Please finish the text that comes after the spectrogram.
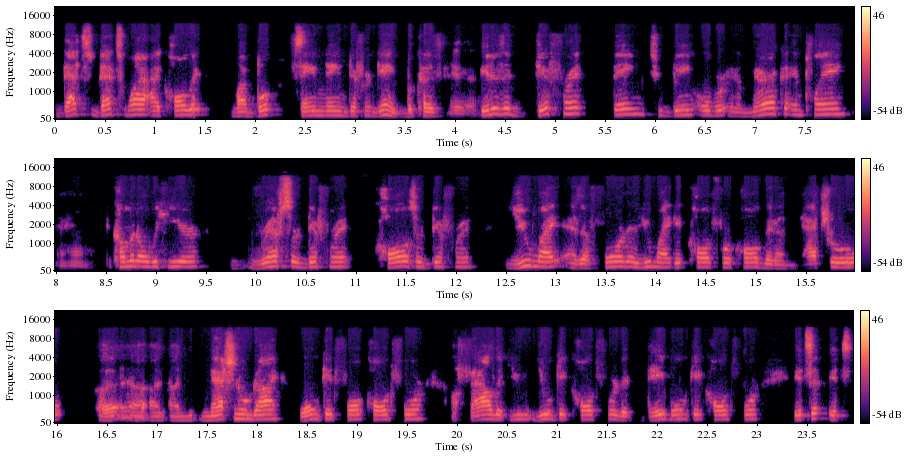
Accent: United States; moved away as an adult; also born or lived in Austria; as an American

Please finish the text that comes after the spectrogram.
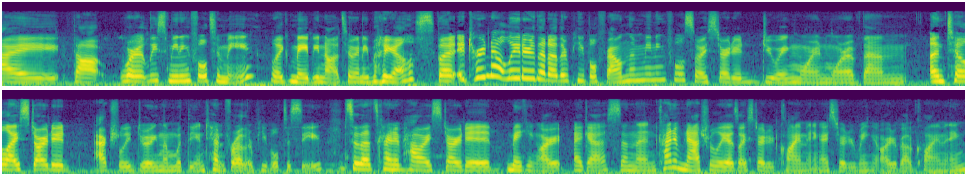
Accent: Los Angeles, California, United States; also born or lived in Australia; I'm like an LA native, so I grew up in the San Fernando Valley

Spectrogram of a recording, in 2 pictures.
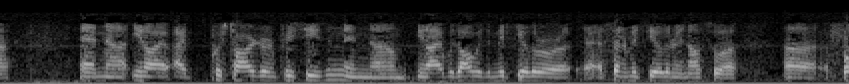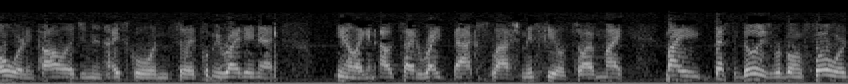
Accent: Longmeadow, Massachusetts, United States; I grew up in a town where in Longmeadow, Mass, where there was a lot of sports being played

